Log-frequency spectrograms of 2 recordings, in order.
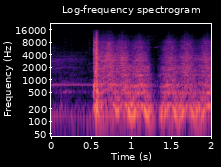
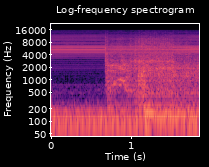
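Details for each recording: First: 1987 Ford Crown Victoria that sat during quarantine, low on fuel: labored uneven cranking sagging and surging without catching; slow crank from weak, flat battery. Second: Second-generation truck with a 5.9 Cummins, started after sitting during quarantine: a brief crank, then it fires at once and settles into a steady, even diesel clatter at idle. A normal, healthy start.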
